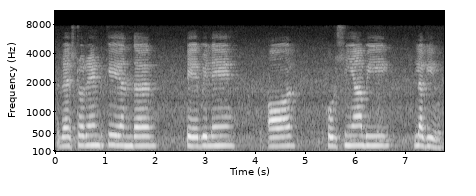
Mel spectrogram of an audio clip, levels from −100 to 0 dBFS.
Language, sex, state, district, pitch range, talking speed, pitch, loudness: Hindi, female, Rajasthan, Jaipur, 210-220 Hz, 70 wpm, 215 Hz, -14 LUFS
